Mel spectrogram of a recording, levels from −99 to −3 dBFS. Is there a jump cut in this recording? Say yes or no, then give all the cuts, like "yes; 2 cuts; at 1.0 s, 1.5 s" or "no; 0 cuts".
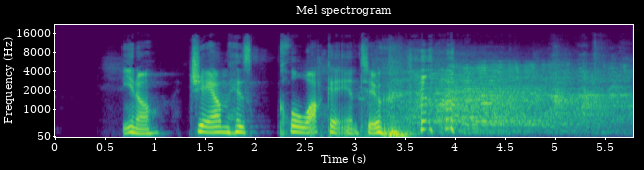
no; 0 cuts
